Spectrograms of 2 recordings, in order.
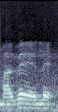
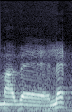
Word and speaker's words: mavele: So that one has like, the breast one has like a lower tone, mavele, and then mavele, it's maize.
